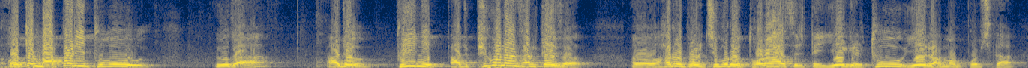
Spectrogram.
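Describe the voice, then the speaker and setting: High-voiced pastor preaching. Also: male voice, poor audio. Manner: animated, acts out dialogues in different voices. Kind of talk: sermon.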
